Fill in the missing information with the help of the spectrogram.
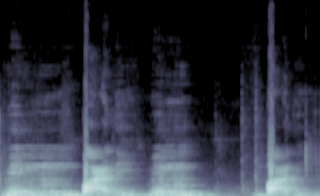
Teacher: نون ساکن کو میم سے بدل کر گنہ کے ساتھ ادا کریں گے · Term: اقلاب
